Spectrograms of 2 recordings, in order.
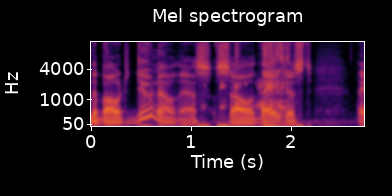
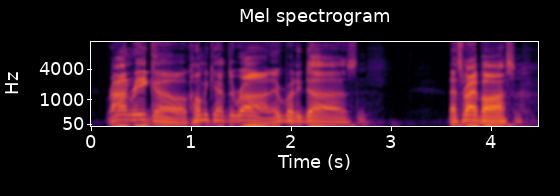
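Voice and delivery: gravelly, raspy pirate voice; 3 semitones higher than usual. Describing a character hired in a story, quoting his introduction: Captain Ron gravelly pirate voice. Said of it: "that gravelly, raspy pirate voice".

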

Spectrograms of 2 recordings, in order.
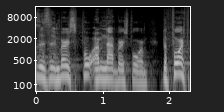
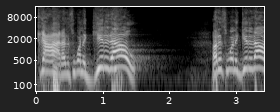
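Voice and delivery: rapid, fast-paced speech, louder; 8 semitones higher, 7 dB louder than usual. Retelling Paul's words about the whole book, talking fast. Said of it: "he's just talking fast".

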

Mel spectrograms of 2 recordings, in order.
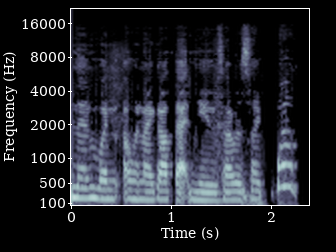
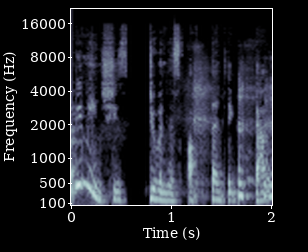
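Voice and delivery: angry, worked-up, indignant outburst. Retelling an earlier reaction to hearing the plan: imitating own angry reaction. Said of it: "so mad".

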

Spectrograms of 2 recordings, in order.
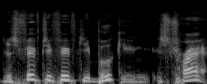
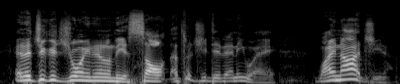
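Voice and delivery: ordinary delivery

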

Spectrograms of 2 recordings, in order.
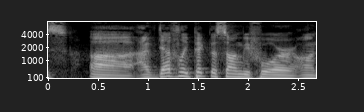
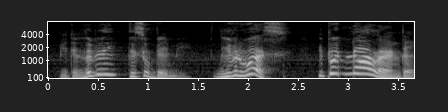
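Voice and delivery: lion voice, pitched higher; 3 semitones higher than usual. Doing a movie-character impression for another speaker, Mufasa impression. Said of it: "And that was Mufasa".

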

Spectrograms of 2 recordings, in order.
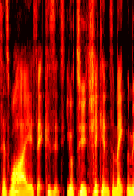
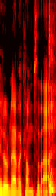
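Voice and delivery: mock, very deadpan flat delivery; 3 semitones lower, 4 dB quieter than usual. Speaker acts out one character's reply to another: imitating a really deadpan delivery. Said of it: "Renee is like really deadpan".

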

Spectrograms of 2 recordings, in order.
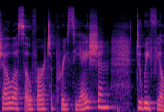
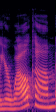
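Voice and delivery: snide sarcastic tone, much louder; 5 semitones higher, 10 dB louder than usual. Illustrating the reply when someone walks past a held door, sarcastic 'you're welcome'. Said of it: "in that sarcastic way".

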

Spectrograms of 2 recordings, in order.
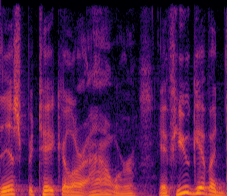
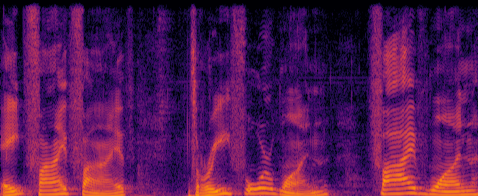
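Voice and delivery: slow, deliberate, unhurried, spaced out. Repeating a phone number so listeners can write it down, said slowly. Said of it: "I'm saying it slowly".

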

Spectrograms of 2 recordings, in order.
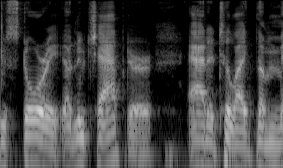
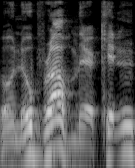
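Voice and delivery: doting fatherly voice, higher pitch; 12 semitones higher, 10 dB louder than usual. A father answers his young daughter's request, indulging her affectionately, in a doting dad voice. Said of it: "do this in your Larry and his daughter voice".

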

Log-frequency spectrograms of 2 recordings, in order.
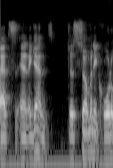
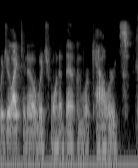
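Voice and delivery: put-on deadpan delivery, lower and quieter; 4 semitones lower, 6 dB quieter than usual. Retelling a man turning to the camera, imitating a deadpan delivery.

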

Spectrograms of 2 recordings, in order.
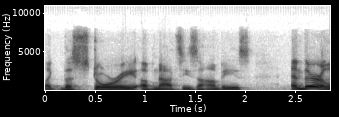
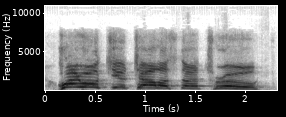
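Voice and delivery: put-on very high, raw, rough scream. Acting out a man screaming at dog mess, imitating someone screaming. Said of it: "He's screaming at it".

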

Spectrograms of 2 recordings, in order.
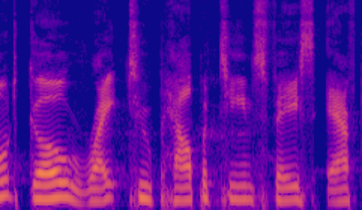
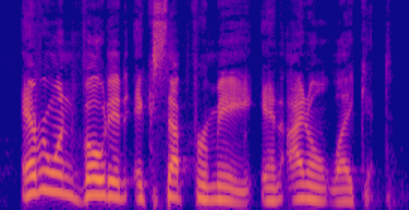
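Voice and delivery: normal talking voice

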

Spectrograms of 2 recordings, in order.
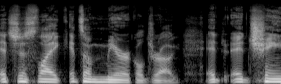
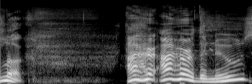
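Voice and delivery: loud, very high, blustery cartoon rooster voice, belted; 10 semitones higher, 7 dB louder than usual. Retelling what the time-traveling quilt said to Pat, in a Foghorn Leghorn voice. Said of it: "He sounds like a like foghorn leghorn almost".

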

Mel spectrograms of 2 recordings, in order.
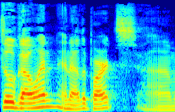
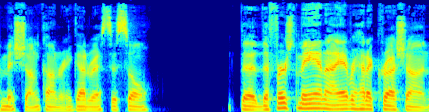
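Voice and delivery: usual speaking voice

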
